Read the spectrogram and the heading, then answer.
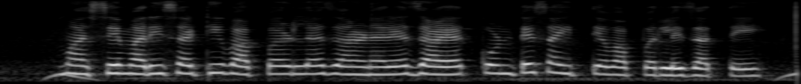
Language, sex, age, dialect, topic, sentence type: Marathi, female, 31-35, Standard Marathi, agriculture, statement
